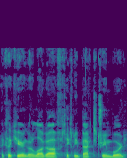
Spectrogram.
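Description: A man with a cold talks through a phone tutorial in a nasal, stuffed-up voice. His voice sits low and stays fairly flat, and his delivery is relaxed and chatty, dotted with ums and small restarts. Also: fast. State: sick with a stuffy nose. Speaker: host. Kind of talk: casual phone tutorial walkthrough.

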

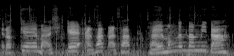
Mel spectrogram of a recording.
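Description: A woman with a high, bright voice narrates a casual vlog as an animal cafe owner. She calls her cats in a sing-song, coaxing way. She is recorded outdoors in a yard. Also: animated, normal speed, a little hiss or hum.

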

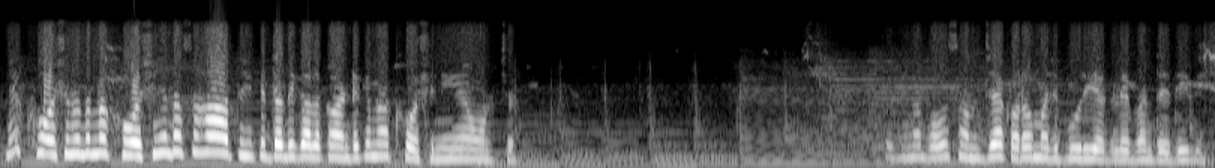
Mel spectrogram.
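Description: Woman playing a firm, quick-talking young wife. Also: on the high side, faint music behind, lightly acted. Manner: placating but firm on the phone. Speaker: daughter-in-law. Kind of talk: web series drama.

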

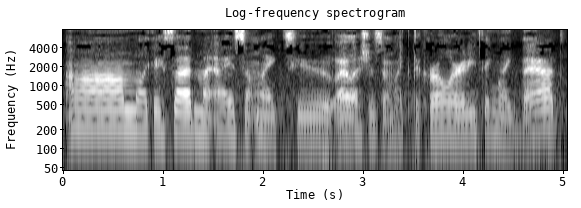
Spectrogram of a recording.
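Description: A beauty vlogger in her thirties chats through a makeup tutorial in her bedroom, filmed on a phone camera held close. Her voice sits on the low side with fairly even intonation at normal speed, slightly nasal from congestion. She rambles with many ums and apologetic asides, and there's a little hiss or hum.

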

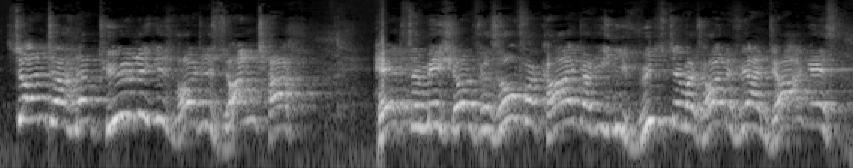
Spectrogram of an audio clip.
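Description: A shrill, domineering old woman of ninety-one, as a male author puts her on, barking orders and nagging. Her voice sits far above a man's natural range. It rings out in a roomy, echoing space. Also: expressive, a little slow, fairly bright tone, heavily acted. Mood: scolding. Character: domineering 91-year-old mother, shrill and scolding. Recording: roomy echo.

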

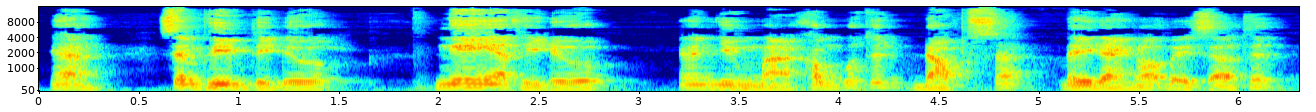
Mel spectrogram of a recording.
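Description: A man with a Vietnamese accent teaching English pronunciation, repeating words slowly and explaining in Vietnamese. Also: mid-range voice, reverberant. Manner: slow drilled repetition of English words. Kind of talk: pronunciation lesson.

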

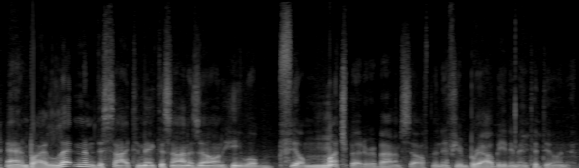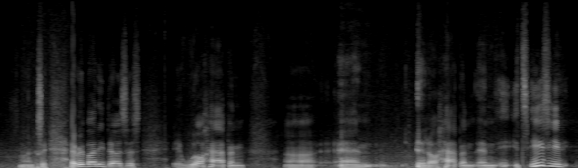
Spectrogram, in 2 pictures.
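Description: Fast-talking animated male pediatrician lecturing. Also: fairly high pitch, no room sound. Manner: lively, animated, acts out kids' thoughts. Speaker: pediatrician giving a parenting talk. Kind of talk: lecture to an audience. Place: lecture room.

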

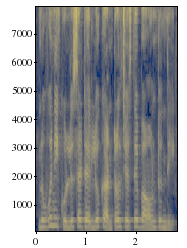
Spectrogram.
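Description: A woman's voice: a little high, fairly even intonation, quick pace, warm tone, natural voice. A woman voicing a bossy young man who scolds and questions his friend in an audio story. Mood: nagging. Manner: scolding, nagging.

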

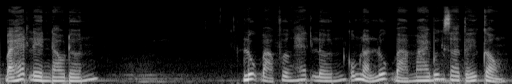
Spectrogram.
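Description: A woman tells a late-night radio story in a calm, even reading voice. Her tone is low, warm and mellow, with a soft, breathy husk to it. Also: moderate pace. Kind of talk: scripted story narration.

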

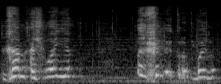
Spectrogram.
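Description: A sassy Egyptian wife. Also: female voice, very high-pitched, faint music behind. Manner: quick, sassy retorts. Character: sharp-tongued Egyptian wife. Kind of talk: comedic film acting.

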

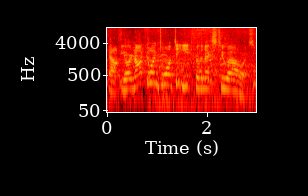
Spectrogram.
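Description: A man's voice: high voice, sing-song, normal speed. A young man hosting a game stream, chatting and joking casually with laughs. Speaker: streamer host. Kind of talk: casual let's-play chat.

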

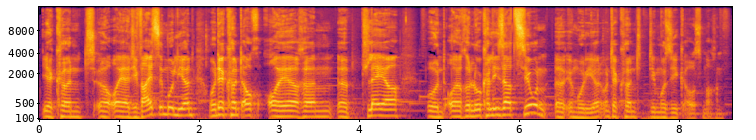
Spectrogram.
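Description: Casual German-speaking man explaining software. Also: mid-range voice, normal speed, hardly any pauses, soft background music. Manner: casual explaining with fillers, addresses viewers directly. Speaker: tutorial host. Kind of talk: screen-recorded software tutorial.

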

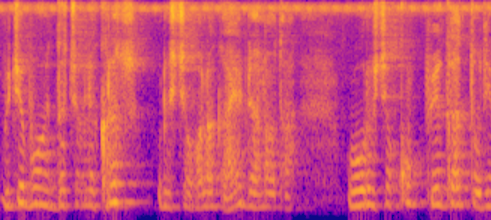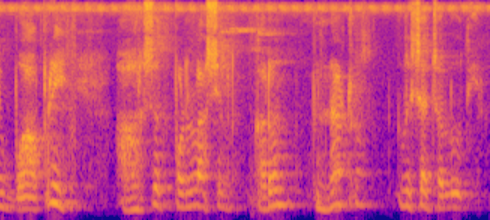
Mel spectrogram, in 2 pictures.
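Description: A woman's voice: mid-range voice, brisk, roomy sound, slight background noise. A woman narrating a horror story in a dramatic storytelling manner.

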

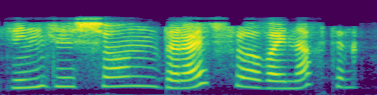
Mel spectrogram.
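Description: This woman has a high voice, fairly even intonation and a slightly slow delivery, in a dry recording. Working as a call center agent in a phone sales conversation, she asks polite, hesitant questions and repeats herself; she doesn't speak German. The sound is muffled, like a narrow telephone line.

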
